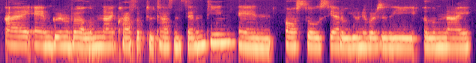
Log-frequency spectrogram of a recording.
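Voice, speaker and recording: A woman's voice: mid-range voice, level tone, normal speed, rough recording. A young woman from Vietnam, a recent graduate, introducing herself politely and cheerfully on a video call. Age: young adult. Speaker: alumna, panelist.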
